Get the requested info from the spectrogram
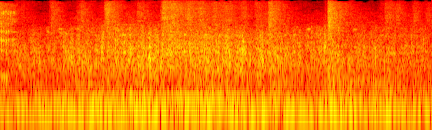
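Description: Engines of armoured military vehicles running as the column drives past, a steady low rumble mixed with background music.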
